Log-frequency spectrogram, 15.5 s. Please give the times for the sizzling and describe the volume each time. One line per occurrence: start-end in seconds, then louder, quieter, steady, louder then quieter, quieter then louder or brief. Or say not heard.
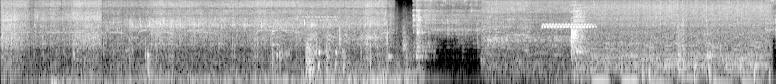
0.0-15.4 steady.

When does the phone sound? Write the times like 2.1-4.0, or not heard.
1.0-2.6, 6.0-8.5, 10.8-11.9.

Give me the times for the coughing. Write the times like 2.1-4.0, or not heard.
6.1-7.0.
